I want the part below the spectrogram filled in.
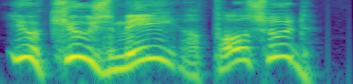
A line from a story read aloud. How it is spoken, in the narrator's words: Fray Felipe cried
